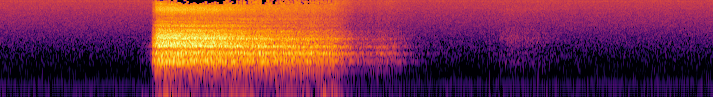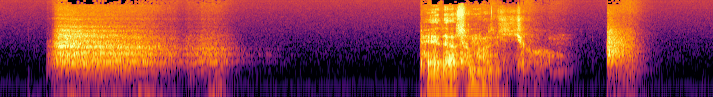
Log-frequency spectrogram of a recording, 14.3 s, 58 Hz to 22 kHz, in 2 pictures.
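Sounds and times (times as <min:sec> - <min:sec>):
person breathing out and in during a belly-breathing exercise: 0:01.6 - 0:04.1, 0:07.6 - 0:09.7
speech: 0:11.4 - 0:12.6.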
